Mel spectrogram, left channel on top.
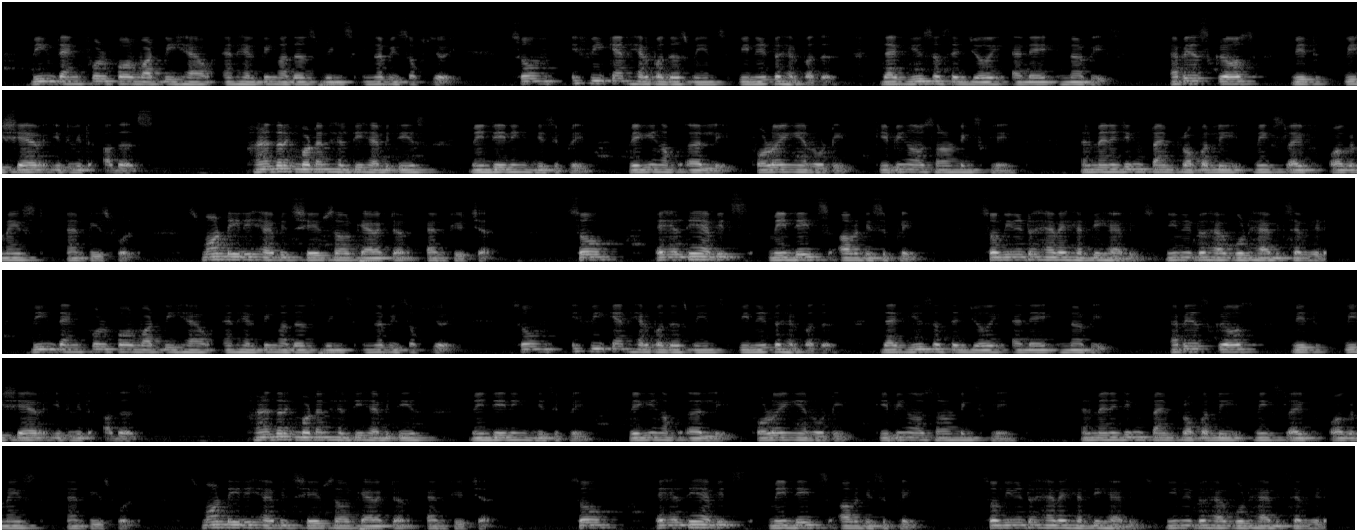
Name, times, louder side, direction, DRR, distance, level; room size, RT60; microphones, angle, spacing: voice 1, 0.3-4.6 5.1-11.2 11.7-12.6 12.9-15.1 16.0-18.0 18.2-22.1 22.3-23.7 24.3-28.5 29.0-32.0 32.8-36.3 36.9-40.3, left 1 dB, 40° left, 2.0 m, -31 dB
head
